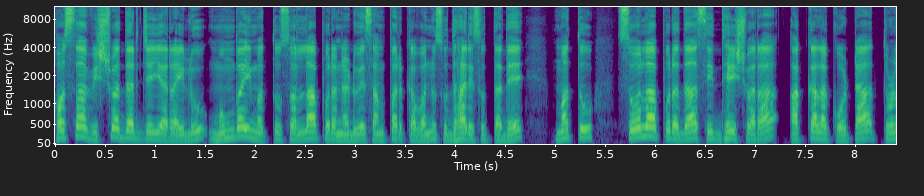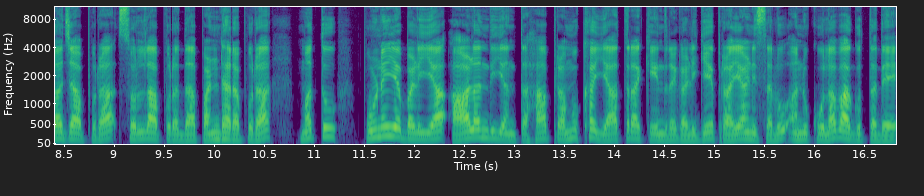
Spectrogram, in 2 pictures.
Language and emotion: Kannada, neutral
